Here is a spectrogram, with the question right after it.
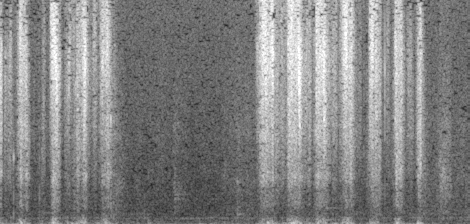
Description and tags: Itching Skin
A person itching/scratching their skin.
Scratching-skin, Skin, OWI, Itching-skin, Itchy, itching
